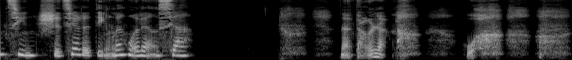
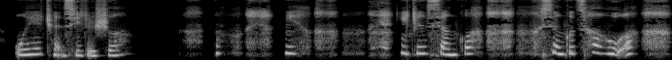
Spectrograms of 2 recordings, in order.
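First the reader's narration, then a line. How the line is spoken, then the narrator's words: Panting. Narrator (Chinese): 张静一边喘息着说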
